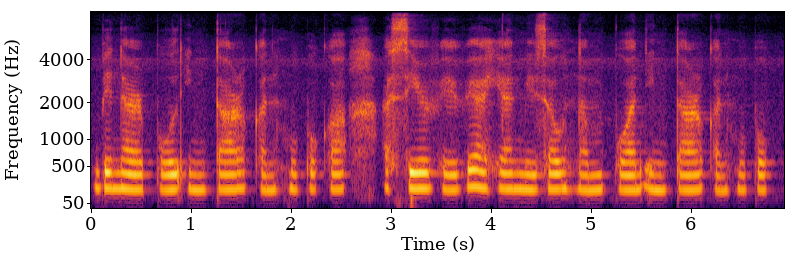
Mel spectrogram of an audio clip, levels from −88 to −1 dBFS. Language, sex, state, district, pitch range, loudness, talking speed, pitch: Mizo, female, Mizoram, Aizawl, 185-200 Hz, -18 LUFS, 175 wpm, 190 Hz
